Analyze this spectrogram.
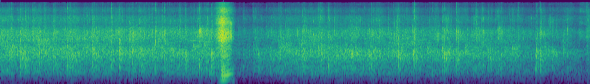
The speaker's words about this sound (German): Ich denke, wir wollen ganz kurz nur dem Lobpreisteam danken. Das ist so eine super Sache, die sie machen. Applaus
